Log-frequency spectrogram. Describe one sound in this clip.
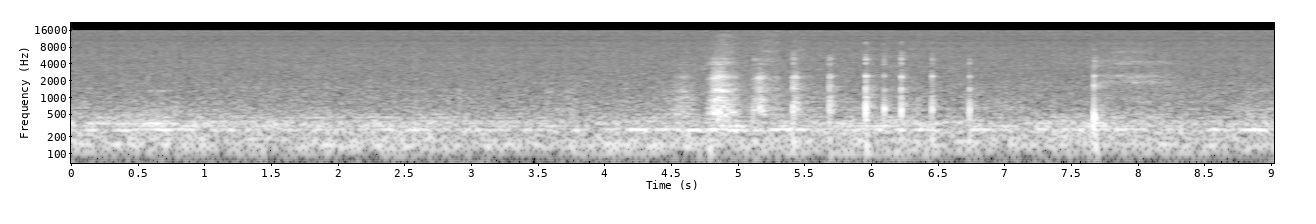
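A cat kneads a plush toy with its paws.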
